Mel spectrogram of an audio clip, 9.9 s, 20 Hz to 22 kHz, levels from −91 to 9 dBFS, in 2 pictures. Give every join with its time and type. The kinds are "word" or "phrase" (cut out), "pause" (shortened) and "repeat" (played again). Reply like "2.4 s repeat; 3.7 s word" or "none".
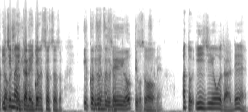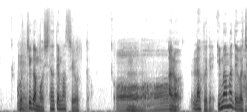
none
